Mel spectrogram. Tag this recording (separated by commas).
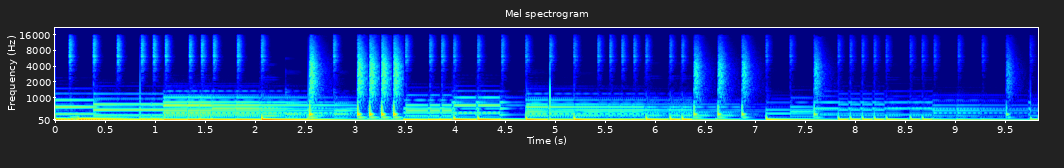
Music, Hip hop music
